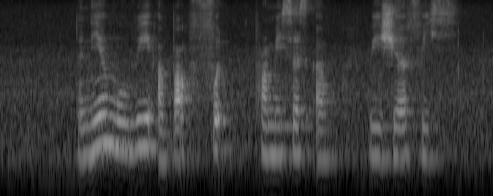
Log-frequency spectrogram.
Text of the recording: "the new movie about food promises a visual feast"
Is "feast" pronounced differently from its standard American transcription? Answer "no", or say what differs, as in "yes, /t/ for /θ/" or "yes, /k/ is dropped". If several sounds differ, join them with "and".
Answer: yes, /t/ is dropped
